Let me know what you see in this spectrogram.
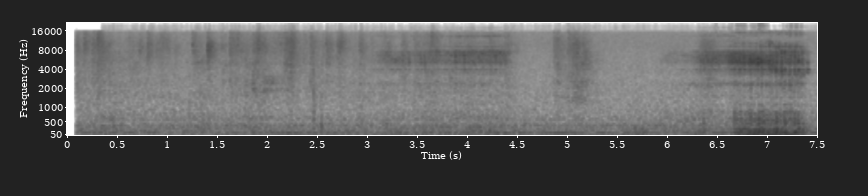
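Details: Snoring from Goliath, a 4-month-old Great Pyrenees puppy, while napping: soft, rough snoring breaths over steady room noise, with a louder snort near the end.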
